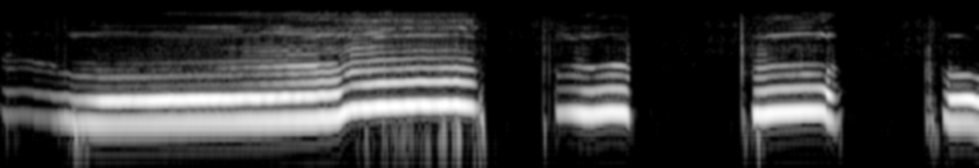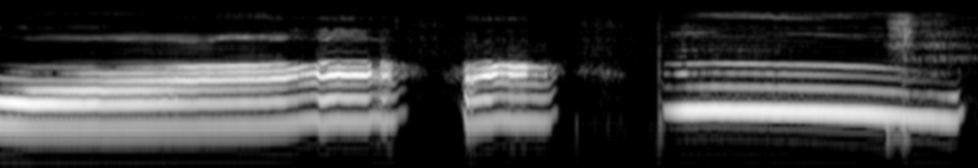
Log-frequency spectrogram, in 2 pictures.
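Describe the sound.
A human voice imitating a whale call, long moaning wails with a rising swoop, broken into several sustained, loud cries separated by brief silences, heard alone.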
